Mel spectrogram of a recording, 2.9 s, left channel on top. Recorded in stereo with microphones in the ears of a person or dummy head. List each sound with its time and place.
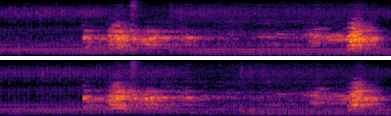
0.6 s a dog barking: 5° right (ahead or behind), 1.4 m; by 2.9 s 40° left (ahead or behind), 0.7 m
